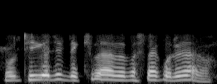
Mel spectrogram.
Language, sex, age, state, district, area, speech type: Odia, male, 45-60, Odisha, Gajapati, rural, conversation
